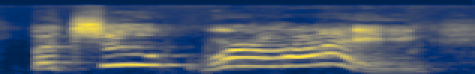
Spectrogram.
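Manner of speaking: high, loud mock accusation; retelling a TV couple's fight; accusing yell. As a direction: fling the accusation at him. Retold soap scene, accusation.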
